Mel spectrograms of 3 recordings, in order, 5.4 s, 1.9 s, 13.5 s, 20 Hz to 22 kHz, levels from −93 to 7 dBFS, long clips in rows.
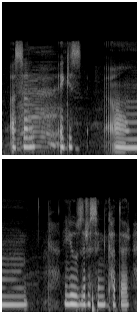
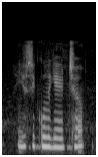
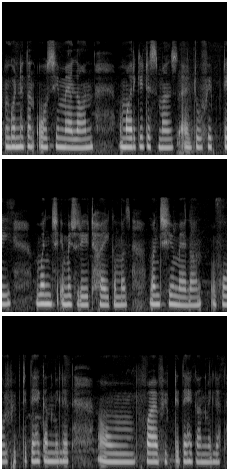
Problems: background sounds at intervals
